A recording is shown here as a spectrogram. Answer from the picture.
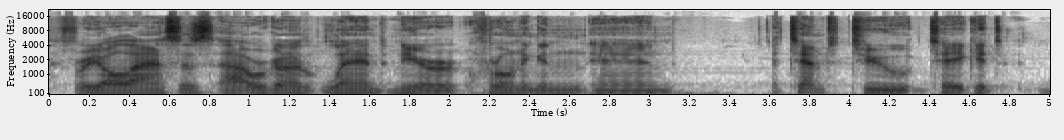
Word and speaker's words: Groningen: the way over to, I suppose it's pronounced Groningen. That's Dutch for y'all asses. We're gonna land near Groningen and attempt to take it.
